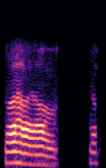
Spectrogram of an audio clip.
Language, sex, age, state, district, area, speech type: Assamese, male, 30-45, Assam, Golaghat, urban, conversation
